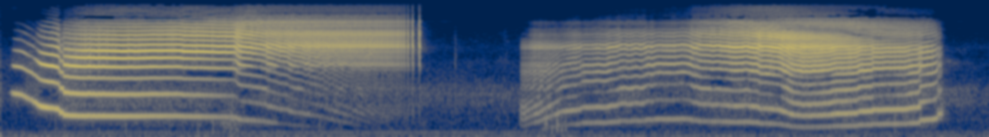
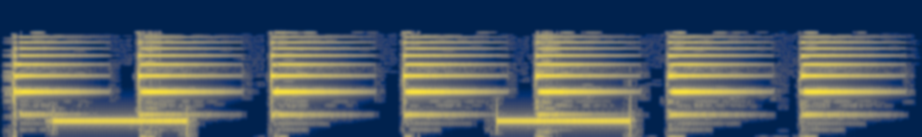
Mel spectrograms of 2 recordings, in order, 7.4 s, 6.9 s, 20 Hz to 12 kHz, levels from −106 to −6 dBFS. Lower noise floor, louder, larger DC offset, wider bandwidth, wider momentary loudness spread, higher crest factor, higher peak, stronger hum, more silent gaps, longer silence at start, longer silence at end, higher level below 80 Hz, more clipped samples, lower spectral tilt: first, -68 dBFS vs -31 dBFS; second, -19 LUFS vs -10 LUFS; neither; first, 11 kHz vs 5.4 kHz; about the same, 16 LU vs 15 LU; first, 18 dB vs 12 dB; second, -6 dBFS vs 0 dBFS; neither; neither; about the same, 0.1 s vs 0.05 s; about the same, 0.35 s vs 0.25 s; second, -74 dBFS vs -56 dBFS; second, under 0.1% vs 0.2%; second, 4.5 dB/octave vs -1 dB/octave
